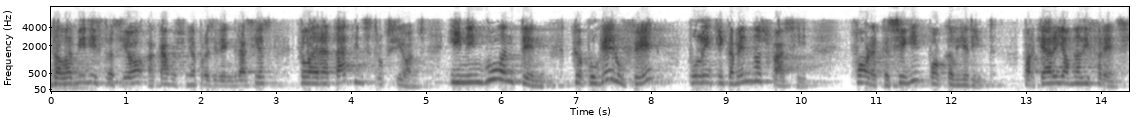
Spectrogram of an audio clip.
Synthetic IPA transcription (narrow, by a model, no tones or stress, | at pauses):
d̪ələd̪minist̪ɾəsioəkaβusəɲopɾəziðeŋɡɾasiəs | kləɾət̪at̪̚d̪inst̪ɾuksions | iniŋɡuənt̪eŋkəpuɣeɾufe | pulit̪ikəmenːosfasḭ | fɔɾəkəsiɣipəlˠkəlieðit̪ | pəɾkɛaɾəjaunəðifəɾɛnsiə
